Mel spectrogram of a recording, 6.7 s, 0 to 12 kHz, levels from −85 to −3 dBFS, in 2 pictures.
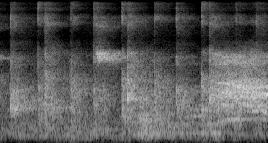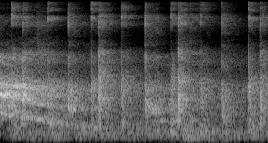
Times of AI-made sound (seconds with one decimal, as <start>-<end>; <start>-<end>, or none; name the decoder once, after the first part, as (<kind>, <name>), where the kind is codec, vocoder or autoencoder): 0.0-3.5 (codec, DAC); 5.3-6.1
